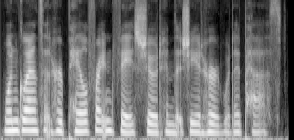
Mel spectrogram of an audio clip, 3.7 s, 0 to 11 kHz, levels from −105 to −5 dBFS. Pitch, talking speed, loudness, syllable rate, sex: 210 Hz, 260 wpm, -17 LUFS, 6.3 syllables/s, female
